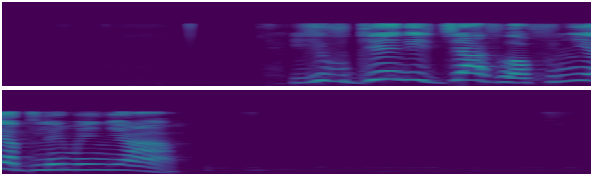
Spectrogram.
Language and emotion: Russian, angry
